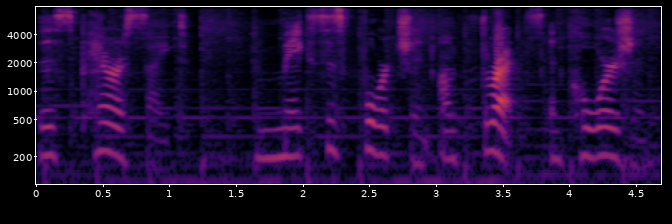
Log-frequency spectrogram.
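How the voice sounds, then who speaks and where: A woman playing a determined female lawyer in a game fandub, narrating a written record in a measured, grave way. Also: mid-range voice, a bit bright. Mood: solemn, resolute. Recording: music behind the voice.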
